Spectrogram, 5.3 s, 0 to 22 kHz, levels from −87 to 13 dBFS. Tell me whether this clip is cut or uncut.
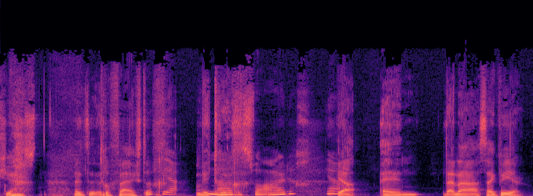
cut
